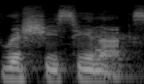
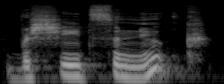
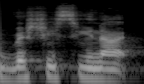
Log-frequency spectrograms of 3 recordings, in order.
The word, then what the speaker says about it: Rishi Sunak: And you would think he'd pronounced Rishi Sunak's name right, because the first time around he said it was Rashid Sunak. Yeah, but this time he called him Richie, which is nearer.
